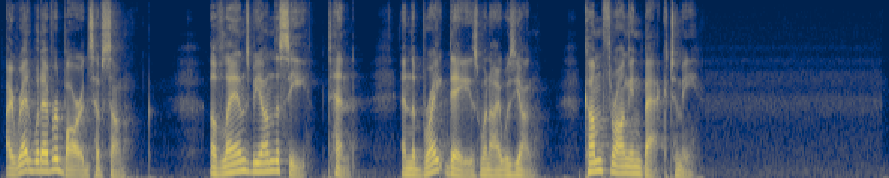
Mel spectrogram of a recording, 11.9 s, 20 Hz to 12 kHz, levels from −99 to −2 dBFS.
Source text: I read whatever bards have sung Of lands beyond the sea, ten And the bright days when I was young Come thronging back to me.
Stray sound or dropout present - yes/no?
no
